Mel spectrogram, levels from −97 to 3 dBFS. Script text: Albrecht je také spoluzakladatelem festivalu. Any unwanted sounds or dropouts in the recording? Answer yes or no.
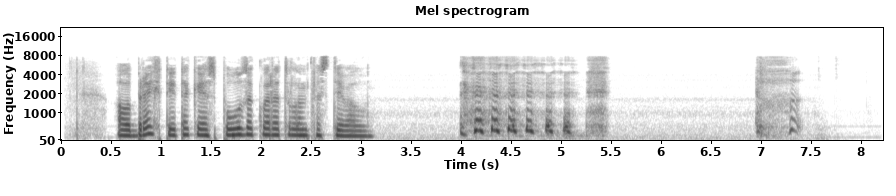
yes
